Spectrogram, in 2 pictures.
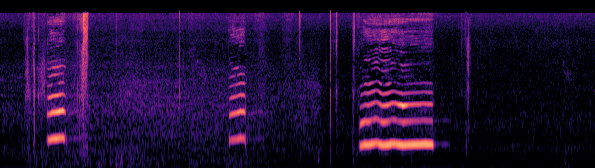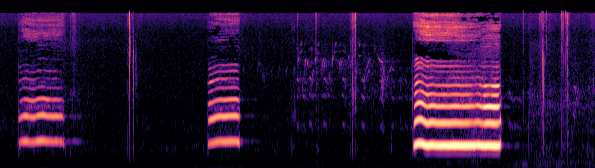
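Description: A child's voice making a series of six held, wordless vocal tones, some short and some about a second long, with pauses between; the last, near the end, is the longest and loudest.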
